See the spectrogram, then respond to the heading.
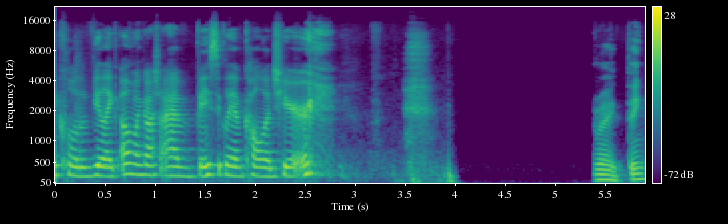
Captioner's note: chuckles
